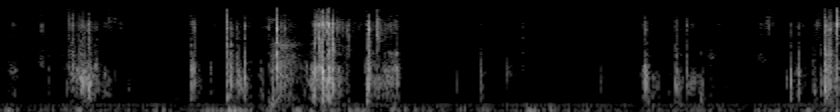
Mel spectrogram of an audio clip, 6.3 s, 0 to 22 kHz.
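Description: Plastic wrapping of a 5 Surprise Mini Brands capsule crinkling and crunching as it is pulled open by hand, in irregular bursts. The loudest bursts come about two seconds in, followed by a few faint clicks.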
